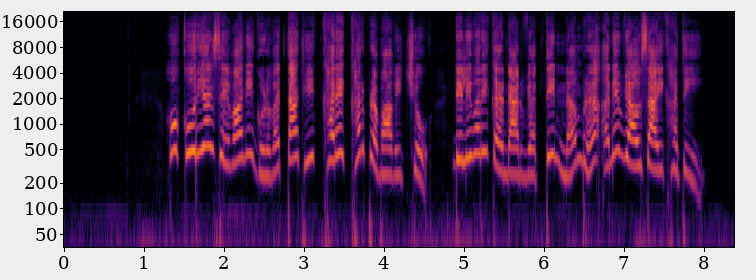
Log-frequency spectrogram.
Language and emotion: Gujarati, happy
